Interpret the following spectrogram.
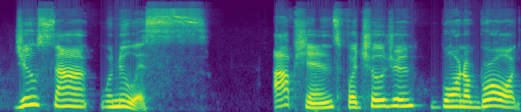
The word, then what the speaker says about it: jus sanguinis: Well, it says current law in the United States features, how you pronounce it again? Jus sanguinis. Jus sanguinis options for children born abroad to U.S.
